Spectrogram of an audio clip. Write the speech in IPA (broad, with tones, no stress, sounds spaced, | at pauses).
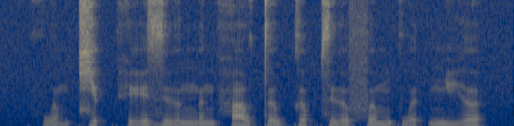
h w ə̰˧˨ m t͡ɕ ə˦˥ t̚ h ḛ˧˥ z ɨ˧ ə̯ ŋ ə˧ n h a˨˦ w t̪ ə˨˦ w k ə˦˥ p̚ s ɨ˧ ə̯ f ə˧ m k w ə˨˩ t̚ ɲ i˧ ə̯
